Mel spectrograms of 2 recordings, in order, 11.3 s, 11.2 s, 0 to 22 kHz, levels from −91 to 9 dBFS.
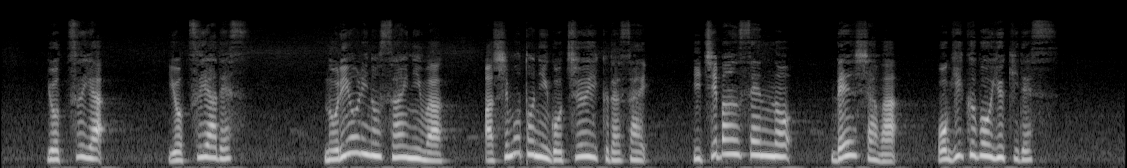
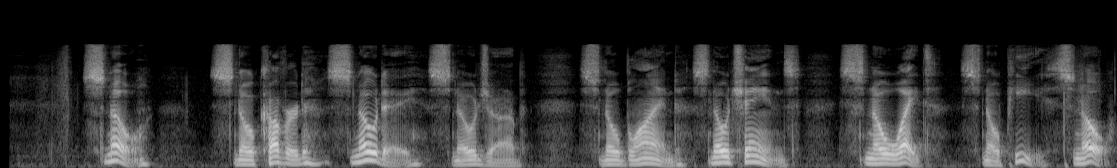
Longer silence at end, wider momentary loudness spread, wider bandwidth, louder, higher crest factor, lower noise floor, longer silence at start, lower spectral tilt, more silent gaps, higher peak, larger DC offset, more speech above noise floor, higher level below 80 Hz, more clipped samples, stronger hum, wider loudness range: first, 0.95 s vs 0.05 s; second, 12 LU vs 17 LU; first, 10 kHz vs 7.6 kHz; about the same, -18 LUFS vs -18 LUFS; about the same, 16 dB vs 18 dB; about the same, -57 dBFS vs -57 dBFS; second, 0.5 s vs 0.85 s; about the same, -7.5 dB/octave vs -6.5 dB/octave; neither; about the same, -2 dBFS vs -2 dBFS; neither; about the same, 41 dB vs 39 dB; second, -68 dBFS vs -42 dBFS; neither; neither; about the same, 3 LU vs 2 LU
